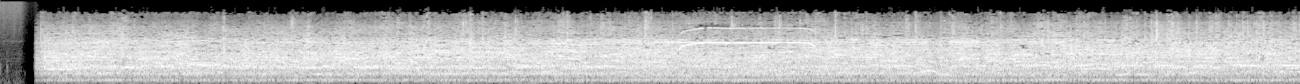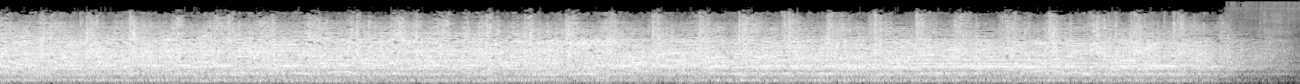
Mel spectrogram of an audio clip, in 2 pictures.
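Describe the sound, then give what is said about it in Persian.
Crowd noise from a street protest in Isfahan: a dense, continuous roar of many voices with shouting, holding loud and steady for the whole clip. “فرصتی هست تا صدای یکی از تظاهرات رو هم در اصفهان بشنویم.”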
